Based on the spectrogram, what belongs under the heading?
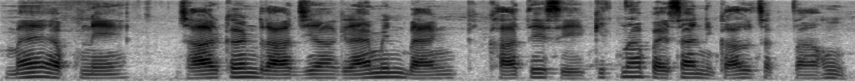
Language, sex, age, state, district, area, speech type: Urdu, male, 30-45, Telangana, Hyderabad, urban, read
